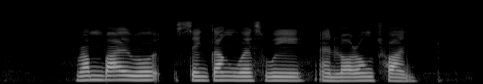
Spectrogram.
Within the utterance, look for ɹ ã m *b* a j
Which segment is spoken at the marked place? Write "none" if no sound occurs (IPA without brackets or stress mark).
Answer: b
